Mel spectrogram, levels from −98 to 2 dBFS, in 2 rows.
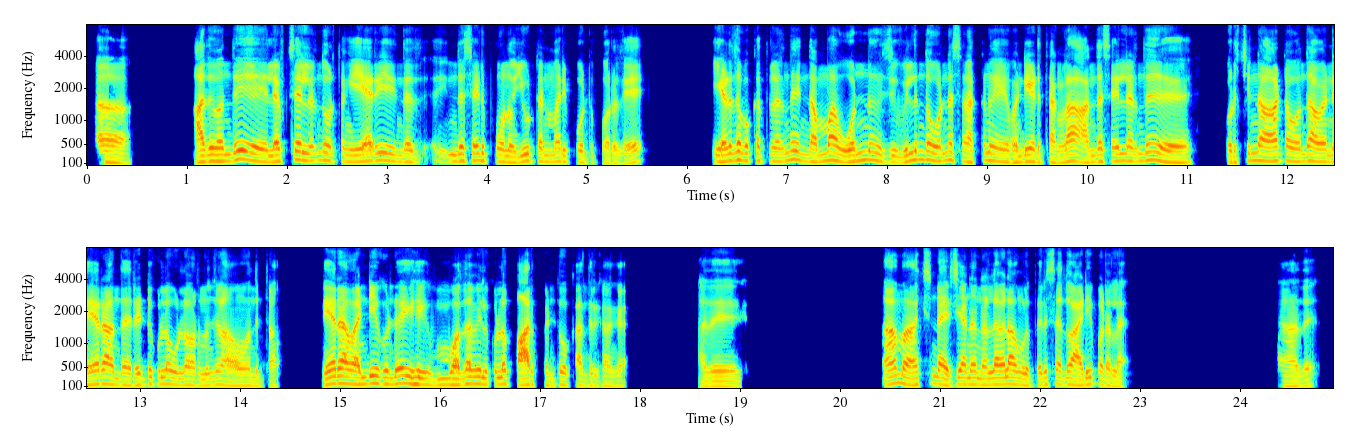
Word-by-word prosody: ஆ - - +3 1.0
அது 130 +2 +3
வந்து 140 +5 0 0.3
லெஃப்ட் 130 0 +1
சைட்லேருந்து 160 -2 +1
ஒருத்தவங்க 135 -3 -4
ஏறி 160 - +2
இந்த 125 -1 -2 0.4
இந்த 140 +1 0
சைடு 155 0 +1
போணும். 120 -3 0
யூ 145 - +1
டர்ன் 130 -2 -3
மாரி 135 -2 -1
போட்டு 120 -3 -5
போறது 95 -2 -3 0.9
இடது 155 +6 +4
பக்கத்துலேருந்து 150 +2 -2
இந்த 135 -2 0
அம்மா 160 +4 +3 0.2
ஒண்ணு 165 +6 -1 0.3
விழுந்த 175 +5 0
உடனே 160 +3 -1
சடக்குன்னு 145 +4 -2 0.2
வண்டிய 130 +2 +2
எடுத்தாங்களா, 115 +4 0
அந்த 125 +3 -2
சைடிலேருந்து 145 +3 0 0.8
ஒரு 120 - -1
சின்ன 155 +1 -3
ஆட்டோ 150 0 +2
வந்து 150 +2 +1
அவன் 130 -1 +1
நேரா 145 +2 +4
அந்த 125 -1 -2
ரெட்டுக்குள்ள 140 +3 -2
உள்ள 125 - -2
வரணுன்னு 120 +1 -4
சொல்லி 130 -1 +1
அவன் 115 0 -1
வந்துட்டான். 105 -2 -7 0.4
நேரா 155 +3 +6
வண்டிய 155 +4 +3
கொண்டு 140 +2 +1
போய் 145 -3 +3 0.3
மொத - - +4
வீலுக்குள்ள 140 0 0
பார்க் - - +4
பண்ணிட்டு 125 +1 -4
உட்காந்துருக்காங்க. 110 -3 -5 0.8
அது 100 +1 -2 1.7
ஆமா. 150 +1 +4
ஆக்சிடென்ட் 135 +3 -2
ஆயிடுச்சு. 140 - +1
ஆனா 140 - +1
நல்ல 130 +2 +2
வேல 145 +1 +4
அவங்களுக்கு 125 -4 -2
பெருசா 135 +2 -3
எதுவும் 135 -2 +3
அடிபடல. 125 -5 -2 1.6
அ 110 - -13
அது. 115 +2 -8
135 Hz, 150 wpm, -23 LUFS, 125-150 Hz, 1.7 s, நேரா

